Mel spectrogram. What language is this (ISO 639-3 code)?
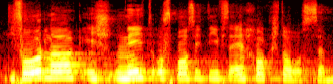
gsw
